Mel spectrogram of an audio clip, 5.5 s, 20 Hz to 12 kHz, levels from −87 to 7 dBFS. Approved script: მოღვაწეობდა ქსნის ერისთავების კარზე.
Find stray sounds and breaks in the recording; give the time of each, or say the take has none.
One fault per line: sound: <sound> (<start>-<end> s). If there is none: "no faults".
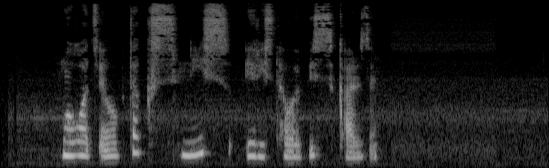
no faults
